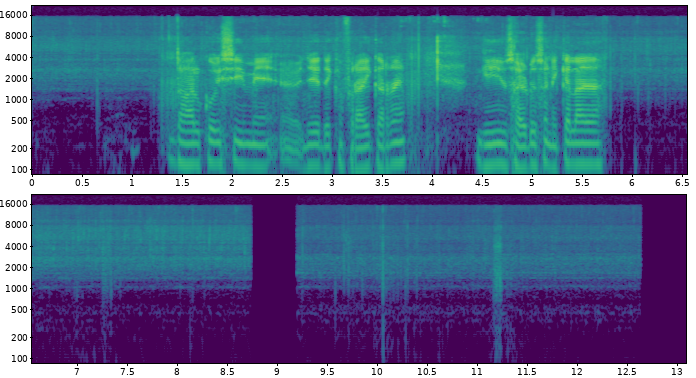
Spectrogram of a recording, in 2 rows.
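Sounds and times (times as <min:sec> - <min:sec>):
lentils sizzling in ghee: 0:00.0 - 0:12.7.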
